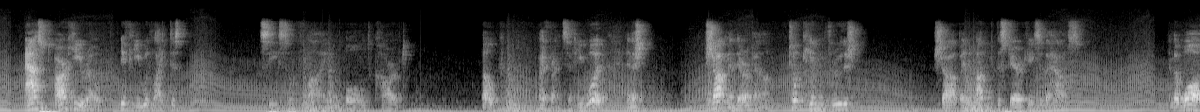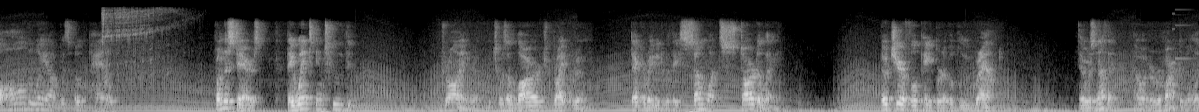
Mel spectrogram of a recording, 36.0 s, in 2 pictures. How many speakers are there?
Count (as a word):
one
